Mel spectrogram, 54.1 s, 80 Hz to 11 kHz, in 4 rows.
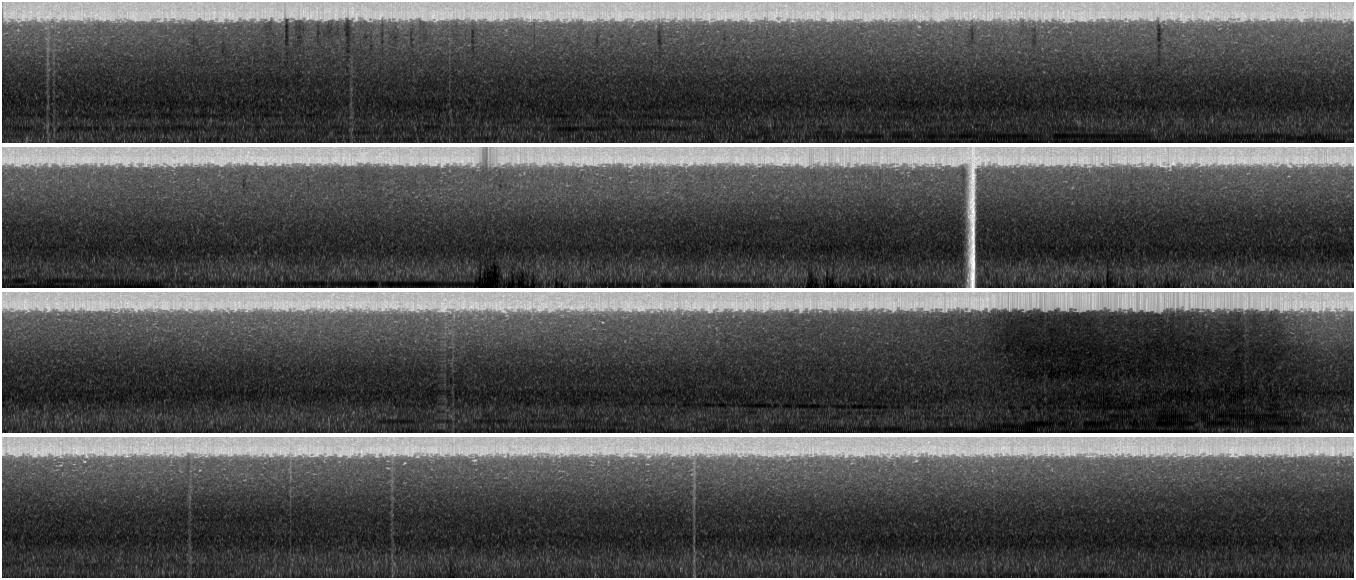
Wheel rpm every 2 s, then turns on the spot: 0, 0, 0, 0, 0, 0, 0, 0, 0, 0, 0, 0, 0, 0, 0, 0, 0, 0, 0, 0, 0, 0, 0, 0, 0, 0, 0.
none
